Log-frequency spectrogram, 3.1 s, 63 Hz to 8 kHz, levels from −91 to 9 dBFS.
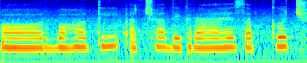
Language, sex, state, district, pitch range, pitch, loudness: Hindi, female, Uttar Pradesh, Varanasi, 205-215 Hz, 210 Hz, -20 LUFS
